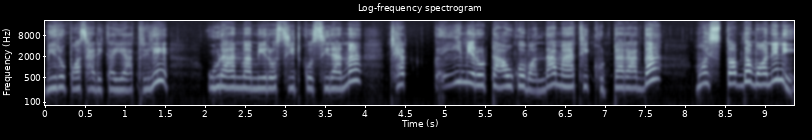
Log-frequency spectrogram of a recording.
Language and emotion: Nepali, surprised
